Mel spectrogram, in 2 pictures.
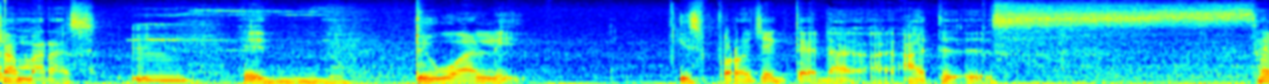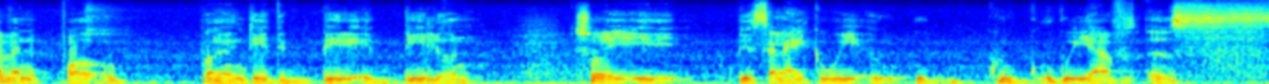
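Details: Adult man who stammers, speaking on a TV talk show; word and part-word repetitions; stuttering.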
